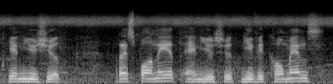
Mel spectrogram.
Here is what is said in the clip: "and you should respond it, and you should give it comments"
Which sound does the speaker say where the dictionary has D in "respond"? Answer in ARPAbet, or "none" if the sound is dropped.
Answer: none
